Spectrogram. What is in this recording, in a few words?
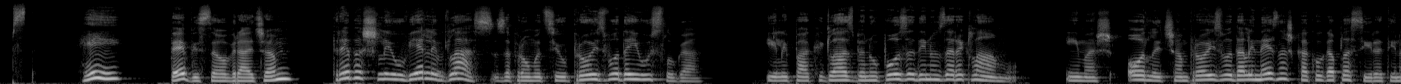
commercial, croatian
